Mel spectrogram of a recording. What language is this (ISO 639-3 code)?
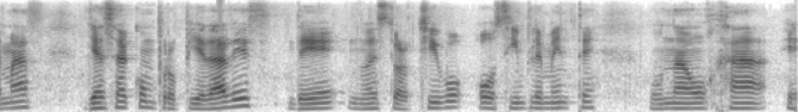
spa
